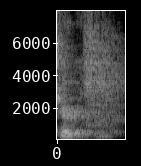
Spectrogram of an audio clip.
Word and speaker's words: sherbet: sherbet i say sugar what's that word that's sherbet that's how it's spelled because sherbert has an r before the t it doesn't though it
